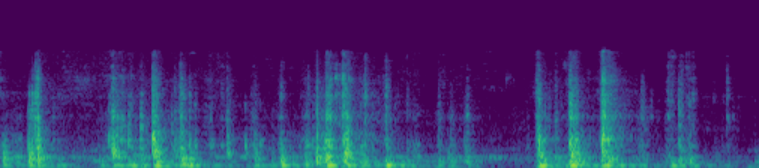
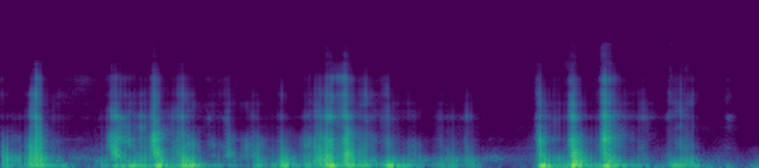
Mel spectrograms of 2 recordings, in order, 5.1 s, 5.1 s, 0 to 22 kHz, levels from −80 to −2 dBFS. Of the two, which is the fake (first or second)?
second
